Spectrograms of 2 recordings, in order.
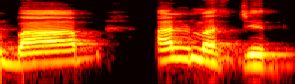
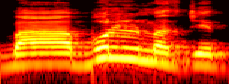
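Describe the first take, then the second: First: "باب المسجد" split as baab, al-masjid; separated pronunciation. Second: "باب المسجد" run together as baa-bul-masjid, slowly; joined pronunciation. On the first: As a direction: sound the "al" of "المسجد" clearly, apart from "باب". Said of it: "المسجد کے اندر الف لام ہے". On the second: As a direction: link "باب" into "المسجد" with a u sound, drawn out. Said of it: "جیسے ہم کہہ رہے ہیں". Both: Shown as a demonstration.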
